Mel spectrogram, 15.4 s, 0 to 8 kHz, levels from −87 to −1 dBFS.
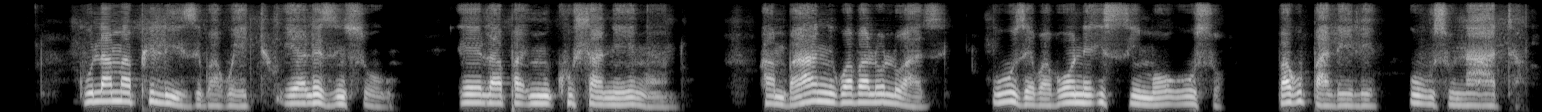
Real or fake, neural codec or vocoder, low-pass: fake; codec, 16 kHz in and 24 kHz out, 1 kbps, XY-Tokenizer; 7.2 kHz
